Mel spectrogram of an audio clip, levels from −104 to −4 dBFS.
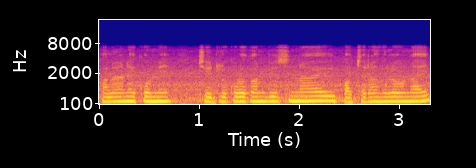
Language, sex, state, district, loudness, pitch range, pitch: Telugu, male, Telangana, Mahabubabad, -12 LUFS, 175-185 Hz, 180 Hz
